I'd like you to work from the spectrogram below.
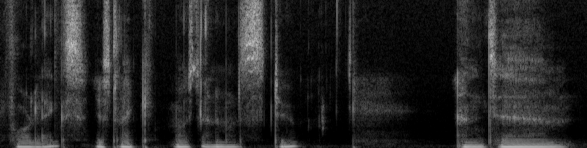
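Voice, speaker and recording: Very deep, breathy Swedish-accented ASMR woman. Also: steady tone, no echo. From Sweden. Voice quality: deep, breathy, often whispery. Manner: slow, hushed, halting with long pauses. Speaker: ASMR host. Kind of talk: soft-spoken ASMR rambling. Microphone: close microphone. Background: soft pencil and clicking sounds.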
